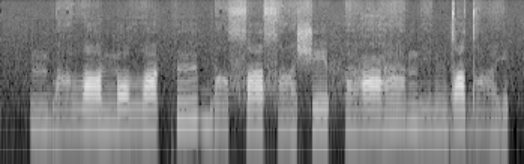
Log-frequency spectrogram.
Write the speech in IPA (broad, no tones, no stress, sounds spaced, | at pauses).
m b a̤ ðˤ i m ʏ ðˤ ʌ k ʉ b e̤ sˤ a sˤ a̤ ʃ e f a̤ ʕ a̤ m e̤ n d ʏ dˤ e̤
